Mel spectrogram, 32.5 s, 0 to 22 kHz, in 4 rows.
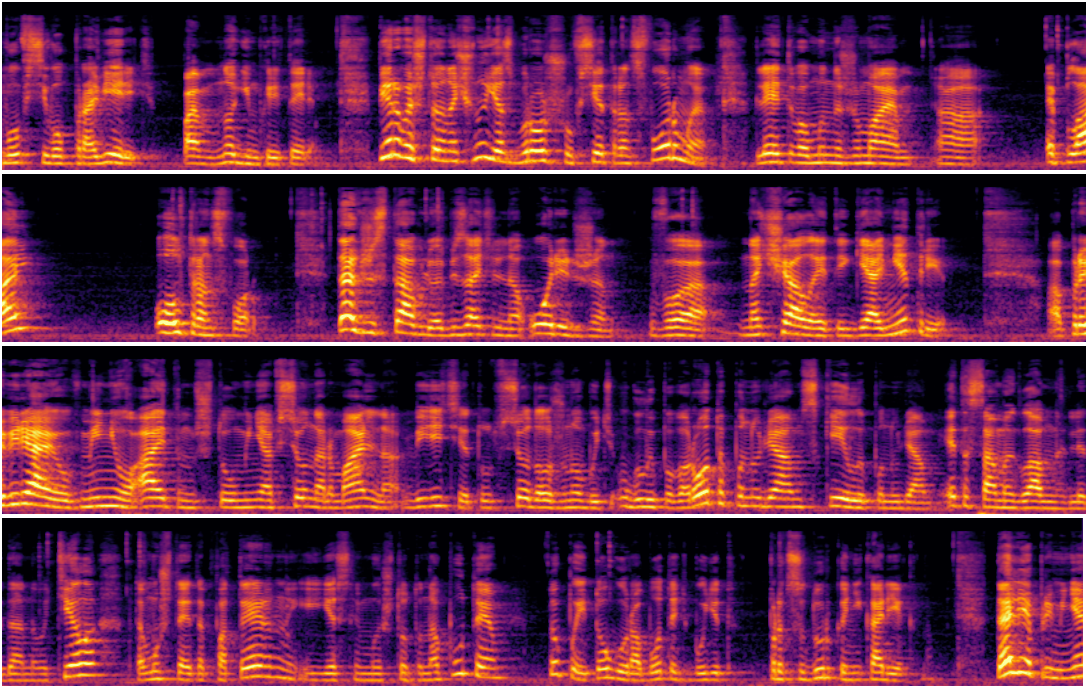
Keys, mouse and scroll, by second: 3.1-6.2 drag, 10.5-13.5 right drag, 17.6 n, 18.4 click, 24.8 click, 25.4 click, 28.9-32.0 drag.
